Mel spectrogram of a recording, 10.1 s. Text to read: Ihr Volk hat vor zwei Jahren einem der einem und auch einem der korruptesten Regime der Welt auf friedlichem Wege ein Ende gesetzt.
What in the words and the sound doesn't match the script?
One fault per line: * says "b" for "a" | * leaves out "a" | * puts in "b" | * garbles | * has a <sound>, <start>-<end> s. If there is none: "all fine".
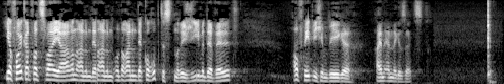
* has a thud, 9.7-9.9 s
